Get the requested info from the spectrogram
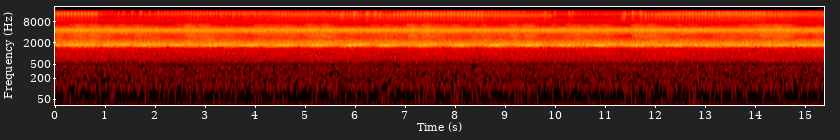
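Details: A continuous cricket chorus fills a forest soundscape with constant shrill ringing in stacked high bands. The topmost layer flickers slightly, while the overall loudness stays flat and no other sounds intrude.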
